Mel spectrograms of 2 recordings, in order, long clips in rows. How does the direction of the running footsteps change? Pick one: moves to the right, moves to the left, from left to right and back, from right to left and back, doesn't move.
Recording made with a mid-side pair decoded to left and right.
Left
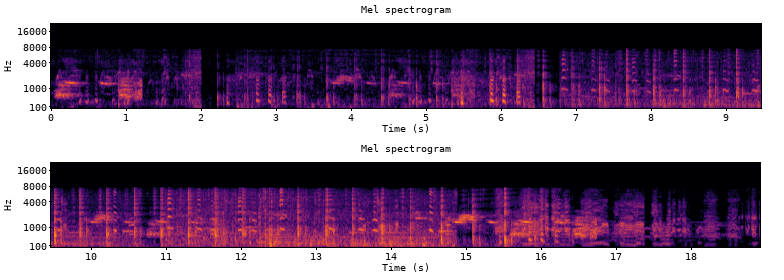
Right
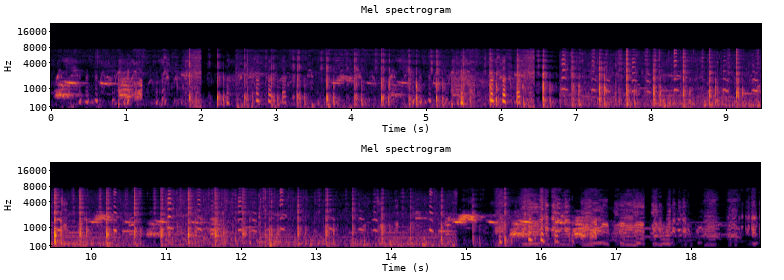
moves to the left.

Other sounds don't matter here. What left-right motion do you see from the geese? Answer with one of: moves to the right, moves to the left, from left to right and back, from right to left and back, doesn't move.
from right to left and back.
